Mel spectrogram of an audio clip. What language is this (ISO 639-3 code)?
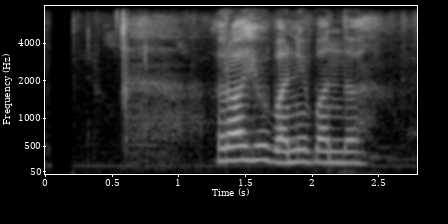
nep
